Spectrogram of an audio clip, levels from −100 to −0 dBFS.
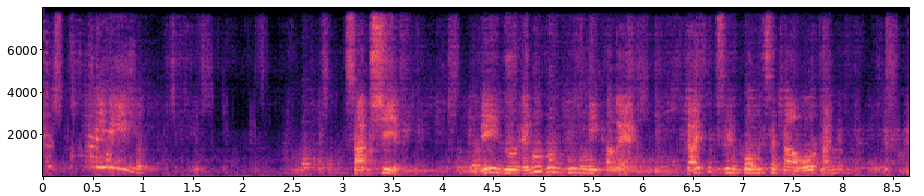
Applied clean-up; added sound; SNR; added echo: neural separator model SepFormer DNS4.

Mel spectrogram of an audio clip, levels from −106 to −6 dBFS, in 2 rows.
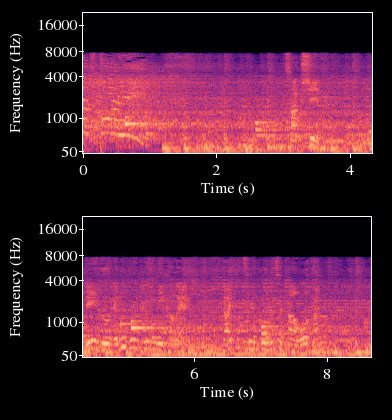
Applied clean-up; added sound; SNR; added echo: none; Organ; 6 dB; reverberation time 0.2 s.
